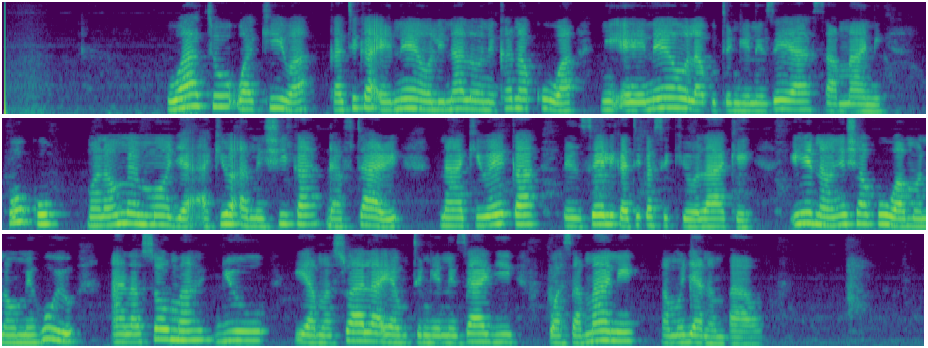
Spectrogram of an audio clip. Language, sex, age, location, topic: Swahili, female, 18-24, Dar es Salaam, education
